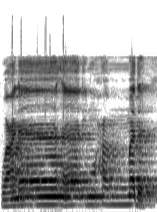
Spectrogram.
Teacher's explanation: آل میں آ مد بدل ہے، اور لام کی زیر جلدی پڑھیں گے، آل وعلی آل محمد، یہاں ہم نے وقف کر دیا آخر میں، تو دال ساکن ہوا، اس میں قلقلہ کر دیا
